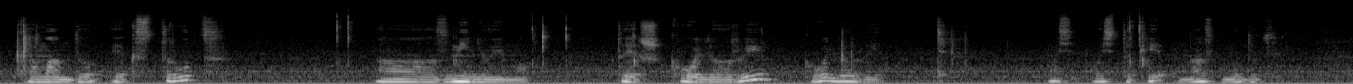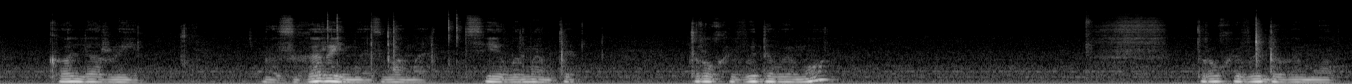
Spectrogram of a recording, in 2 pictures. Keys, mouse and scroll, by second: 0.2 e, 5.3-8.5 middle drag, 9.5 g, 16.8 click, 18.0 shift+click, 20.4 e.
